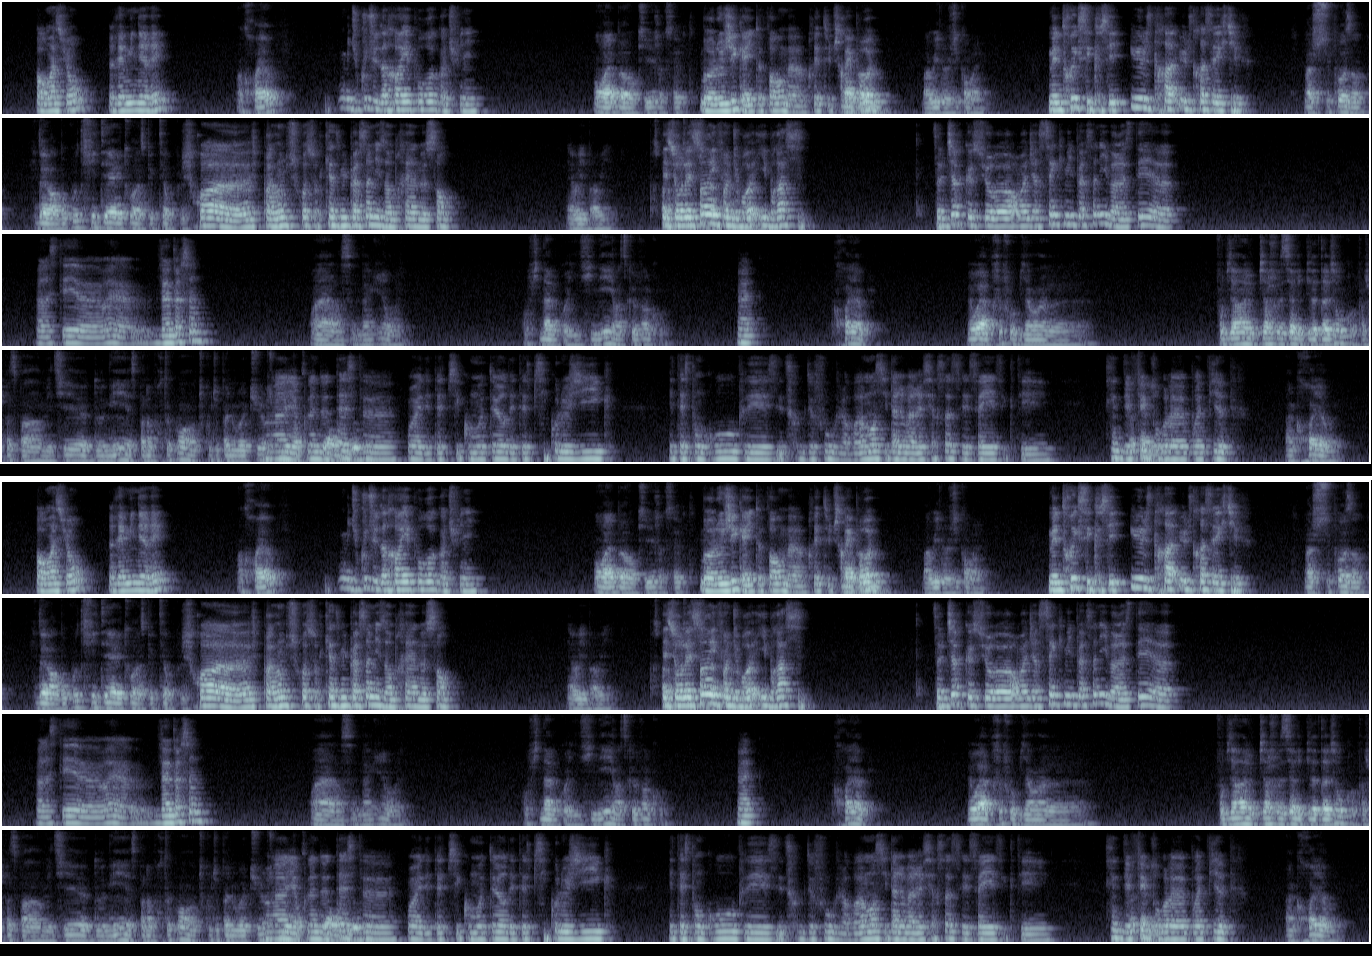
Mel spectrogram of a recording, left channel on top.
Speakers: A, on the right; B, on the left.
A: formations rémunérées,
B: Incroyable.
A: mais du coup, tu dois travailler pour eux quand tu finis.
B: Ouais, bah ok, j'accepte.
A: bah logique, hein, ils te forment, euh, après, tu, tu travailles
B: Ouais,
A: pour
B: bah oui.
A: eux.
B: Bah oui, logique en vrai.
A: Mais le truc, c'est que c'est ultra, ultra sélectif.
B: Bah, je suppose, hein. Il doit y avoir beaucoup de critères et tout à respecter en plus.
A: Je crois, euh, par exemple, je crois sur quinze mille personnes, ils en prennent cent
B: Ah oui, bah oui. C'est pas
A: Et
B: n'importe
A: sur les
B: qui
A: 100
B: qui va
A: ils
B: piloter.
A: font du bra- ils
B: euh.
A: brassent. Ça veut dire que sur, euh, on va dire, cinq mille personnes, il va rester Il va rester euh, ouais, euh, 20 personnes.
B: Ouais, alors c'est une dinguerie en vrai. Au final, quoi, in fine, il reste que 20 quoi.
A: Ouais.
B: Incroyable. Mais ouais, après, faut bien, euh, faut bien, bien choisir les pilotes d'avion, quoi. Enfin, je sais pas, c'est pas un métier euh, donné, c'est pas n'importe quoi. hein. Tu conduis pas une voiture,
A: Voilà,
B: tu conduis
A: il y
B: pas
A: a plein
B: un scooter
A: de tests,
B: ou un vélo, quoi.
A: euh, ouais, des tests psychomoteurs, des tests psychologiques, des tests en groupe, des, des trucs de fou. Genre vraiment, si tu arrives à réussir ça, c'est ça y est, c'est que t'es <laughs> t'es
B: Ouais,
A: fait
B: t'es un
A: pour
B: génie.
A: le pour être pilote.
B: Incroyable.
